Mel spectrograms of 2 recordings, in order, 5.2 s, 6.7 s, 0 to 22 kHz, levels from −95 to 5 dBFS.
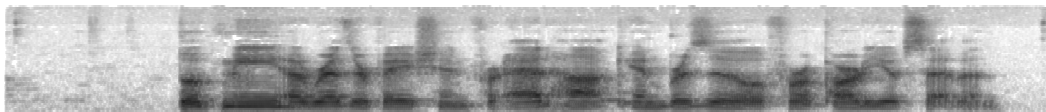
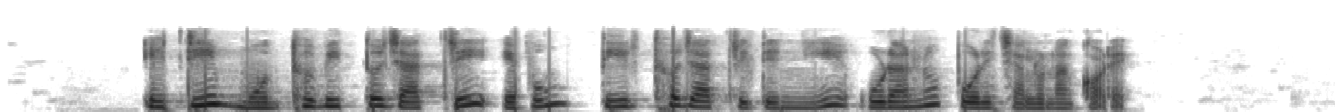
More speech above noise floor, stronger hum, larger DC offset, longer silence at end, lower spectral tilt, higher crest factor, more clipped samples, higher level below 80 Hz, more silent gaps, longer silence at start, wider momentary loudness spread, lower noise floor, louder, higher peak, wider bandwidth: second, 39 dB vs 60 dB; neither; neither; second, 0.25 s vs 1.05 s; about the same, -5 dB/octave vs -5.5 dB/octave; about the same, 16 dB vs 16 dB; neither; second, -60 dBFS vs -48 dBFS; neither; first, 0.9 s vs 0.7 s; about the same, 8 LU vs 7 LU; second, -56 dBFS vs -76 dBFS; about the same, -17 LUFS vs -17 LUFS; about the same, -2 dBFS vs 0 dBFS; first, 17 kHz vs 7.8 kHz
